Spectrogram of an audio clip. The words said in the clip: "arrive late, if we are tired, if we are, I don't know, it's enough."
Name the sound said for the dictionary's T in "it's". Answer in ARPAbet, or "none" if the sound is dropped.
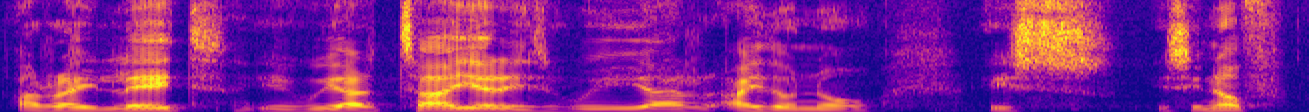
S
